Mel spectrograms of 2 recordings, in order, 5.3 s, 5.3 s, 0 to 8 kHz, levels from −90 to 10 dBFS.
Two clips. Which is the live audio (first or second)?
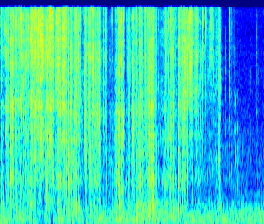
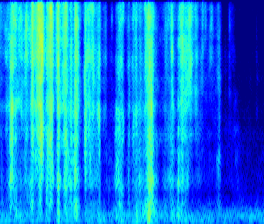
first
